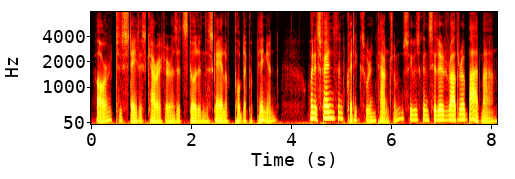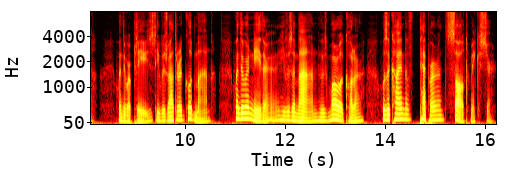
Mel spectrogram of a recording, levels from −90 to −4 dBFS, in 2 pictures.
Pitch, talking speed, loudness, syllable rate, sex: 105 Hz, 215 wpm, -21 LUFS, 6.0 syllables/s, male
